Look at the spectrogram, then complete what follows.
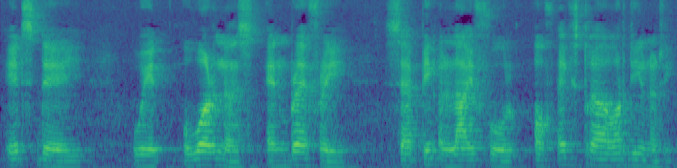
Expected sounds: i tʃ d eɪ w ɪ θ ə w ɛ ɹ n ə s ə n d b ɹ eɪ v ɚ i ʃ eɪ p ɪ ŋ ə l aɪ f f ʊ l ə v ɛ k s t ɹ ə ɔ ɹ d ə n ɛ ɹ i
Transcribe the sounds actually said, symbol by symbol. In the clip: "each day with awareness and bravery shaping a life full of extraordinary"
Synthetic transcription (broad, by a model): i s d eɪ w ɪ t ə w ɛ ɹ n ə s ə n b ɹ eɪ f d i s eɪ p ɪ ŋ ə l aɪ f f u l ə f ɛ k s t ɹ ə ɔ ɹ d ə n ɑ ɹ i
